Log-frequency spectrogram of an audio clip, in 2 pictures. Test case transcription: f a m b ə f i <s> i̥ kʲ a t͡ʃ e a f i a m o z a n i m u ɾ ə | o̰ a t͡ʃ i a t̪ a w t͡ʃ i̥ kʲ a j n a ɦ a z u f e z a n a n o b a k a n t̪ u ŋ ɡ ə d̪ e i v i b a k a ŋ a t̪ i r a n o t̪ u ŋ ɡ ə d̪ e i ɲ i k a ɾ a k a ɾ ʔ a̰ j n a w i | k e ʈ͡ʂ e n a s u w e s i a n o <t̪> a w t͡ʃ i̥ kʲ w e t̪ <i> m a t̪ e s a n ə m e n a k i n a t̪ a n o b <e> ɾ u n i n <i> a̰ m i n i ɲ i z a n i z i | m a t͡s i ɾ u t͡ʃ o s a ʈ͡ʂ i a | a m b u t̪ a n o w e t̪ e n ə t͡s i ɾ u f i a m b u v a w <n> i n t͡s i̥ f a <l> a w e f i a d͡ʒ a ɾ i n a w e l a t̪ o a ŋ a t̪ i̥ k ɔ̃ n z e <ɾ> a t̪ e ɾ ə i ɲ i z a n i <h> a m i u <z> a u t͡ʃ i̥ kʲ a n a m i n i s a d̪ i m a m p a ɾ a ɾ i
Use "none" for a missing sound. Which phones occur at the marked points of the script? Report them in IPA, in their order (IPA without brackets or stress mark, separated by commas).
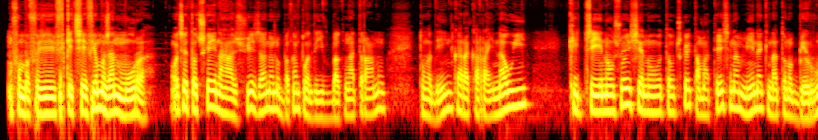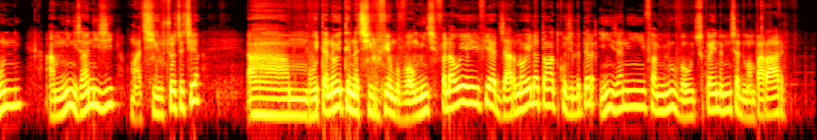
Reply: f, t̪, a, e, i, m, l, l, f, v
